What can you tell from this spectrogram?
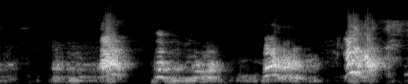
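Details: Cane Corso, or Italian Mastiff, from a breeding pack near Nashville, Tennessee: four deep, loud barks roughly every second, each opening with a throaty growl and ending in a sharp, booming woof.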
